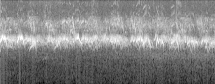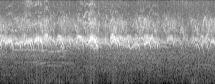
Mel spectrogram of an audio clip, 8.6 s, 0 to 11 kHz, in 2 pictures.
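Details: A chattering group of Blue-cheeked bee-eaters, Şanlıurfa, Turkey, 2016. Throughout, many rolling, trilled notes overlap in an unbroken chorus.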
